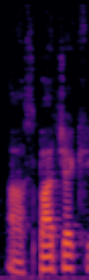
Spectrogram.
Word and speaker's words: Spacek: He's Space K, you know, like Space X, he's Space K, okay? That's how you pronounce it.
